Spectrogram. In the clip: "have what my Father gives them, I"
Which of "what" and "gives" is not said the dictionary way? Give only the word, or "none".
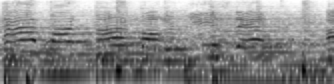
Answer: gives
